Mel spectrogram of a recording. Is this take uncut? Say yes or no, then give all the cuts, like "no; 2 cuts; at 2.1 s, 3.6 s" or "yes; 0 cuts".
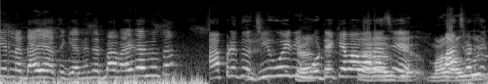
no; 1 cut; at 2.1 s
